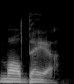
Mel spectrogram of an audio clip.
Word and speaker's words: Maldaya: His name has Maldaya in it that should also be pronounced Maldaya. – Okay. – D-A-Y is day. Add an A to the end of day. What do you get? – Daya.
